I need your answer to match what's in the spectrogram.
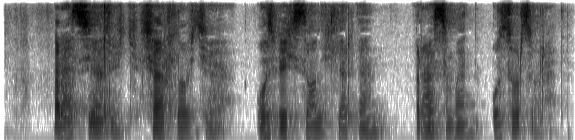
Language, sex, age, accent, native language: Uzbek, male, 19-29, Samarqand, Uzbek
